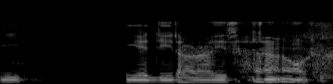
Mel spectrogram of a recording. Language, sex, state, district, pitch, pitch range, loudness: Hindi, male, Bihar, Purnia, 105 Hz, 100-105 Hz, -38 LUFS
